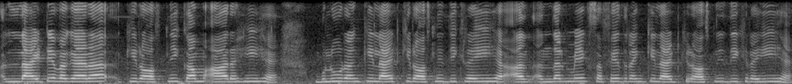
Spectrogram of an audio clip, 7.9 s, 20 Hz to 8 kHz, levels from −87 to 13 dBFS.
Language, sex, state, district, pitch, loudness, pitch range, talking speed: Hindi, female, Uttar Pradesh, Hamirpur, 285 Hz, -18 LUFS, 270-295 Hz, 235 wpm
